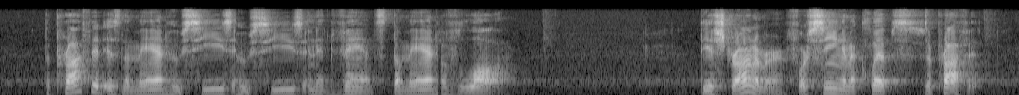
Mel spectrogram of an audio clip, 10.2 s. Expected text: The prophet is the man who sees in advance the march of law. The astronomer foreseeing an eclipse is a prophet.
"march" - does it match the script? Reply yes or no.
no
